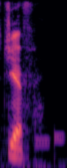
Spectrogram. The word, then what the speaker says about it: GIF: It's GIF. Like the peanut butter.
